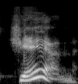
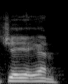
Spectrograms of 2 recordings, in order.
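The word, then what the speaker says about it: Jean: Well, John in French is, I think it's Jan, J-A-N, which is like a girl's name.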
